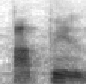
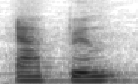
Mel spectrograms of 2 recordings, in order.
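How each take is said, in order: First: The first vowel is an open 'aa' sound. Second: The first vowel is a flat 'ae' sound. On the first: "কিন্তু আমরা মুখে বলার সময় কি বলি?" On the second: "তাহলে এটার বাংলাটা কিরকম হয়?"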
